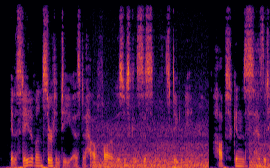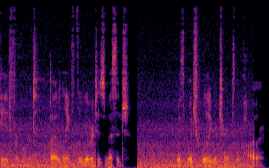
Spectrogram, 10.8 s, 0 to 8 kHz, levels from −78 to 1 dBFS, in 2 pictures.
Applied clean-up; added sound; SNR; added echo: none; Wind; 2 dB; none.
